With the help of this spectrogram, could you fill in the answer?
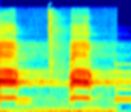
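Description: A bird calls loudly, two harsh, drawn-out cries separated by a brief higher note, with no one speaking.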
